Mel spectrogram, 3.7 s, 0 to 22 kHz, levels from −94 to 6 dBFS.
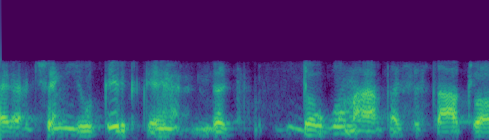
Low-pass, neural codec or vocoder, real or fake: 3.6 kHz; codec, 24 kHz, 1.5 kbps, HILCodec; fake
